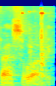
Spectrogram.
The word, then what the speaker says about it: Vassalotti: I'd also like to point out that you pronounced my name beautifully. Oh, why, thank you. Thank you so much, Vassalotti, yes.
